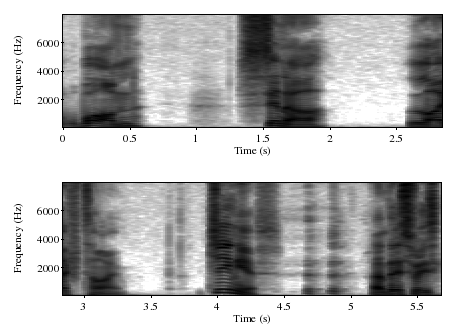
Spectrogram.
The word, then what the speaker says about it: Sinha: his surname is Sinha, so spelled Sinha, but pronounced Sinha, and his autobiography is called I've messed it up after that big build-up. Which Matthew Wright's distracting me. The autobiography is called One Sinha Lifetime.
